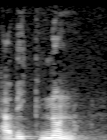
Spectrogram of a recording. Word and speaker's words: Avignon: Aviñón, que se escribe con GN, Avignon.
